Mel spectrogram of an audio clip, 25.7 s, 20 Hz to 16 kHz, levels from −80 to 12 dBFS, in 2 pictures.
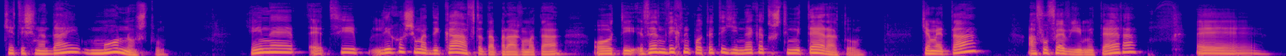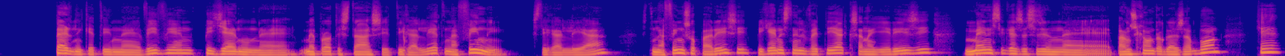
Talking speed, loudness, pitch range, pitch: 135 wpm, -21 LUFS, 115-170 Hz, 140 Hz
